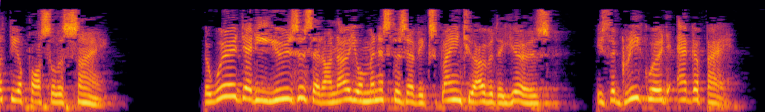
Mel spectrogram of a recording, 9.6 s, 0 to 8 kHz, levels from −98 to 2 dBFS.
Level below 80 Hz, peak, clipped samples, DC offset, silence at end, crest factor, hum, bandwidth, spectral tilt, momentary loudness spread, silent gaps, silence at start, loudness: -38 dBFS; 0 dBFS; under 0.1%; under 0.1%; 0.35 s; 12 dB; none; 6.6 kHz; -5.5 dB/octave; 8 LU; 1.67-2.48 s; 0 s; -12 LUFS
